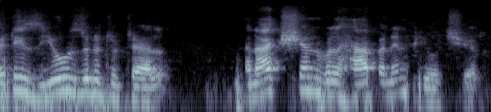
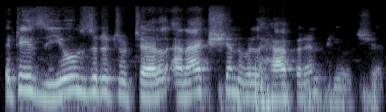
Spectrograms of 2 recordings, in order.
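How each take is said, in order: First: Very slow, word by word; teacher dictating to the class, very slow; slow dictation. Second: Very slow, in one run; teacher repeating the rule for note-taking, very slow; slow dictation repeat. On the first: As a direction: dictate it so students can write. Teacher dictates definition slowly. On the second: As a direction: read the whole sentence slowly for copying. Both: Shown as a demonstration.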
